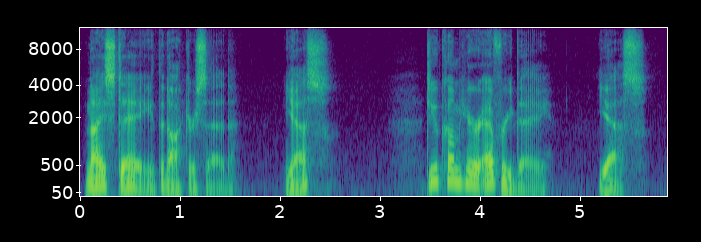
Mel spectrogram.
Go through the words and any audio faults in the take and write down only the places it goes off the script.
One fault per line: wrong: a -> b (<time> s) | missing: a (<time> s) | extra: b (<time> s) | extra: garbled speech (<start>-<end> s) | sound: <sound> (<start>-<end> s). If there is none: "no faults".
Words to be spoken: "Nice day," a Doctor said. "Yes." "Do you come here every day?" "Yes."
wrong: a -> the (0.7 s)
